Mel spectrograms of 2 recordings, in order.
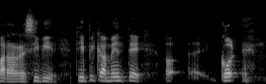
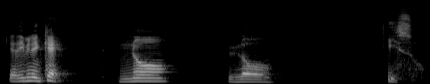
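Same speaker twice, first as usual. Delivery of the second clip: words held apart by long pauses, fading away; dramatic pauses; 3 semitones lower, slower than usual. Real, not acted. Preacher reveals to the congregation that God did not punish, in paused, fading words. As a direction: let each word land, then drop off.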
